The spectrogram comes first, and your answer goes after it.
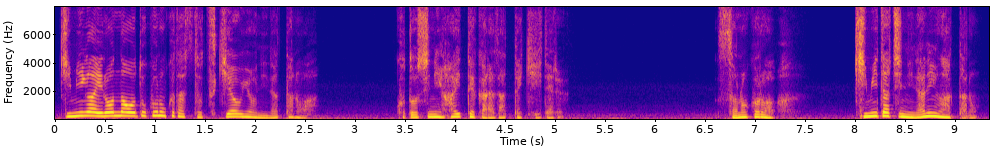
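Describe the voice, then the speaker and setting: In a Japanese audio drama, an actor voices an earnest, brooding teenage schoolboy, questioning and narrating with dramatic pauses. His male voice is high, and the mood is pressing and troubled.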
